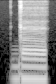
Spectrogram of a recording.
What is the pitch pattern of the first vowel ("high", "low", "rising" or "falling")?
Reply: high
